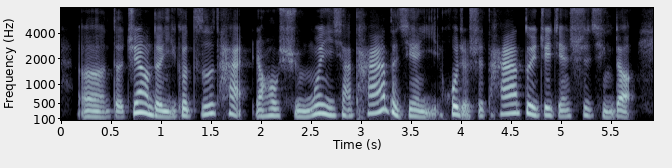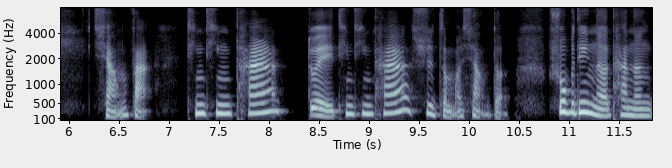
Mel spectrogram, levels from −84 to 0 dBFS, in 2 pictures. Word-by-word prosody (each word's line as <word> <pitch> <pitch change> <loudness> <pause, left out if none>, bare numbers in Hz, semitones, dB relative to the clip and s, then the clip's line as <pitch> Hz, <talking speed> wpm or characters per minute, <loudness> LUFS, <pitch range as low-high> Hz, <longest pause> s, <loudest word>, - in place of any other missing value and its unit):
呃， 150 -2 -1
的 145 -1 -4
这 250 - 0
样 255 -3 +5
的 165 -4 +2
一 140 - -1
个 180 - -1
姿 210 +7 -2
态。 230 -2 -3
然 165 0 -2
后 180 0 -1
询 150 -3 -3
问 230 +1 +3
一 200 - +1
下 185 -2 -5
他 235 - 0
的 265 -6 +2
建 165 -2 -2
议， - - -6
或 215 - +4
者 - - -3
是 170 - -8
他 220 +5 +1
对 235 -4 +2
这 190 +1 +1
件 155 -3 -5
事 180 +2 -7
情 170 - -7
的 - - -1 0.5
想 - - -2
法， - - -1 0.3
听 235 0 +2
听 230 +1 +1
他 250 +6 +3 0.3
对， 180 -6 +3
听 225 - -3
听 225 +1 -2
他 245 +7 +2
是 280 -7 -3
怎 175 - -5
么 160 - -5
想 205 +6 -6
的。 215 +2 -9 0.4
说 275 - +5
不 255 - +4
定 260 -2 +6
呢， 175 -4 +3
他 200 +3 -2
能 175 -2 0
205 Hz, 250 characters per minute, -24 LUFS, 170-235 Hz, 0.5 s, 定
